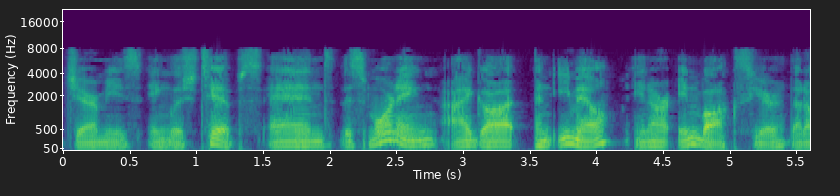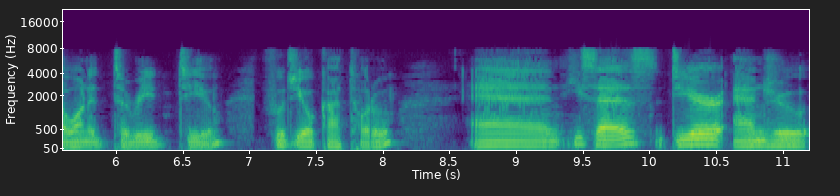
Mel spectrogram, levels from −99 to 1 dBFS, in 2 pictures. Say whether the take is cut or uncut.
cut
